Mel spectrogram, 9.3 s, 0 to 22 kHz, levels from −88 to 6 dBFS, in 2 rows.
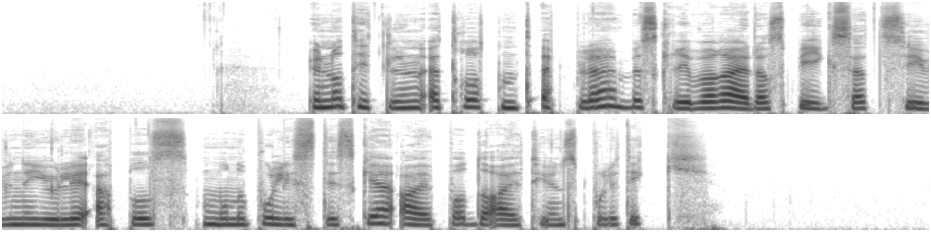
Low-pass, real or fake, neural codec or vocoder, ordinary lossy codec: none; fake; vocoder, 44.1 kHz, 128 mel bands every 256 samples, BigVGAN v2; none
